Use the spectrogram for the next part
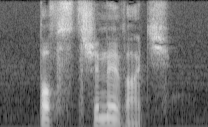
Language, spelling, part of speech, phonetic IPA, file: Polish, powstrzymywać, verb, [ˌpɔfsṭʃɨ̃ˈmɨvat͡ɕ], Pl-powstrzymywać.ogg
